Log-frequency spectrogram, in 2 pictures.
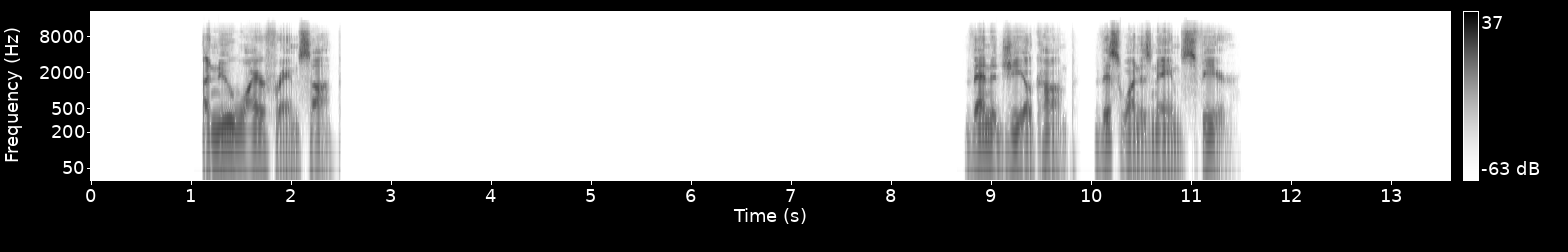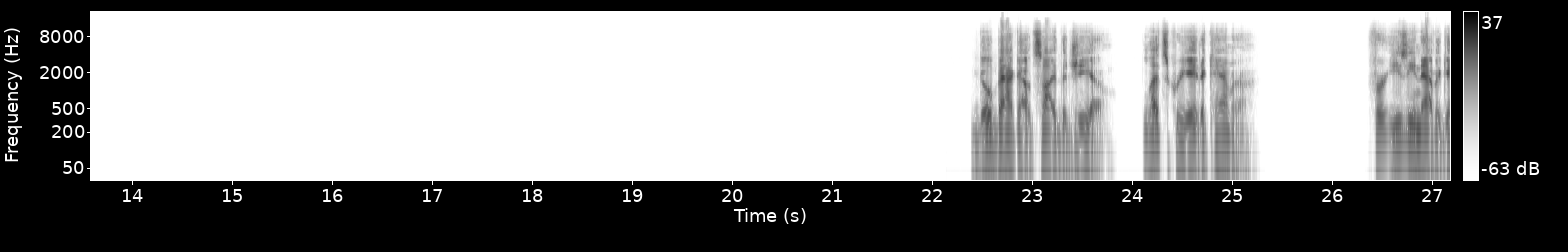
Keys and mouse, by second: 1.9 drag, 3.5 click, 4.9-6.1 middle drag, 8.5 right click, 9.1 e, 9.4 click, 10.4 click, 10.7 click, 13.4 click, 14.0 middle click, 15.0 middle click, 15.8 click, 17.8 middle click, 18.6 click, 19.2 click, 20.0 middle click, 20.7 click, 21.2 click, 21.5 click, 25.2-25.8 drag, 26.1 click.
